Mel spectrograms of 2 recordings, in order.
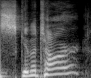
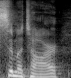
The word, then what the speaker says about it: Scimitar: There's no K in Scimitar. I know it's Scimitar, but they pronounced it Scimitar. So, because they're German, so we're saying Scimitar.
